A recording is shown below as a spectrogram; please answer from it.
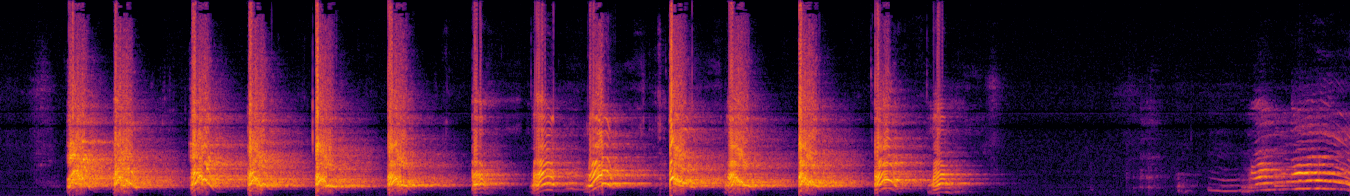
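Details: Judah, a dog, complaining, probably because another dog called The Dude is sleeping in his spot; a fast run of about fourteen loud, sharp barks in seven seconds, a pause, then a rising whining howl.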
